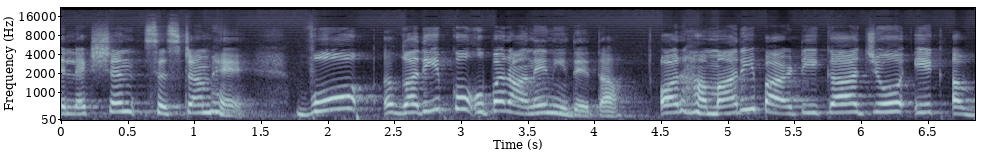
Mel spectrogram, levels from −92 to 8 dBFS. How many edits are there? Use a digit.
0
